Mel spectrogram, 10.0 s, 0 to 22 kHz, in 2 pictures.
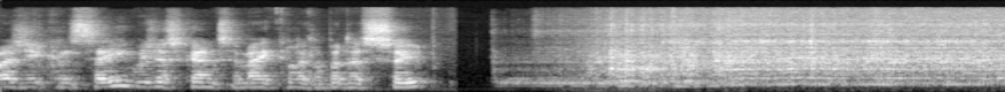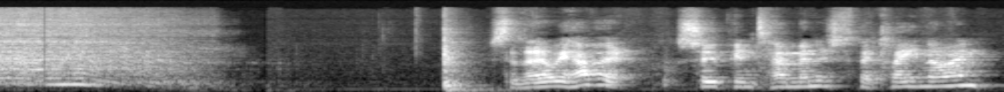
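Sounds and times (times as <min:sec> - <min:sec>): blender motor running: 0:02.5 - 0:06.3.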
